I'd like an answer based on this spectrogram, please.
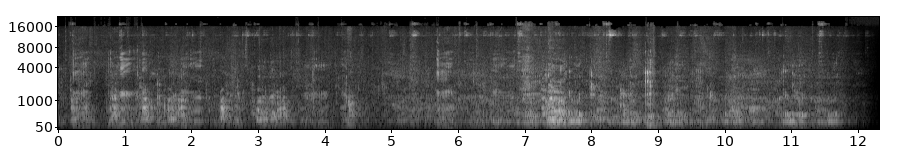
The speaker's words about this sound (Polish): Świnia.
